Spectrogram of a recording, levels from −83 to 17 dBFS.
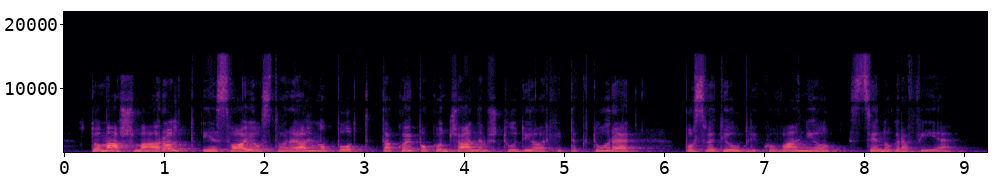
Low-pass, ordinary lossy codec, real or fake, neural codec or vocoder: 14.4 kHz; Opus, 32 kbps; fake; vocoder, 44.1 kHz, 128 mel bands every 512 samples, BigVGAN v2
